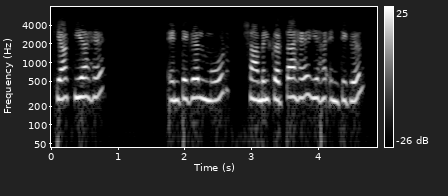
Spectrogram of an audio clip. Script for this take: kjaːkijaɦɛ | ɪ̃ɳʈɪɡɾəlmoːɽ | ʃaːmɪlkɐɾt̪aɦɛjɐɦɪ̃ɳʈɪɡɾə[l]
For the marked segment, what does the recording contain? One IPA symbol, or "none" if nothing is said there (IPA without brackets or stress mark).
l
